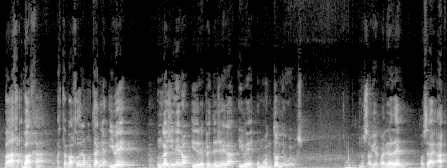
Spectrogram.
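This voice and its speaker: A man telling a parable in an animated way, emphatic and repetitive, often restarting his sentences. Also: a little high, vocal fry. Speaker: guest telling a religious parable. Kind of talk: animated storytelling. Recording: echoey room.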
